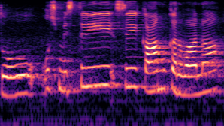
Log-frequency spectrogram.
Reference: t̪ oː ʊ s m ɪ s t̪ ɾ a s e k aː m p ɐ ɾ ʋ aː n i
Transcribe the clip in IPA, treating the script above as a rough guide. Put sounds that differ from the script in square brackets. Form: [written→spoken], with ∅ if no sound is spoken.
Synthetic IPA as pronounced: t̪ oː ʊ s m ɪ s t̪ ɾ [a→i] s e k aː m [p→k] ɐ ɾ ʋ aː n [i→a]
